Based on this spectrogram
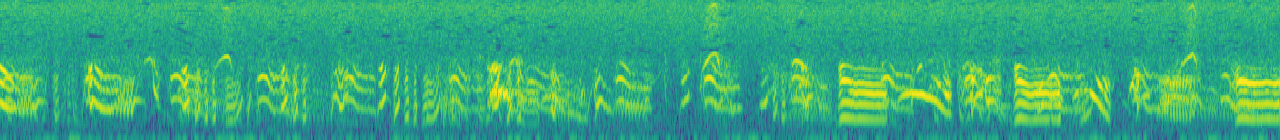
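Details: See-see partridge: many overlapping whistled and chirping notes from several birds, with stacked, slurred calls that rise and fall, delivered in a busy, continuous chatter.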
